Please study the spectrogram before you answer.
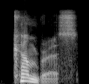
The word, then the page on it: cumbrous: British English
